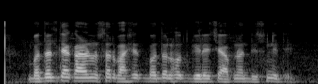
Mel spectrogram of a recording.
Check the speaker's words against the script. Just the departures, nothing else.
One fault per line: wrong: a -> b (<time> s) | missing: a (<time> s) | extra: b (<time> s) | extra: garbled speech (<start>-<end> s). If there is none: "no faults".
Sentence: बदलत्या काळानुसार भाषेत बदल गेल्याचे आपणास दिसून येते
extra: होत (1.7 s)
